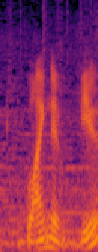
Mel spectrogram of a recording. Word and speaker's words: Guinevere: We have the bans in you call how you spell it? Yeah, spell not how to say Guinevere.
